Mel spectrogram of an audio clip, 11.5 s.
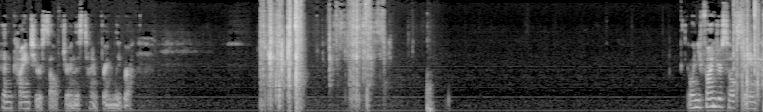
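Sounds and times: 
speech: 0.0 - 2.3, 10.4 - 11.4
After Tarot deck cards being shuffled and drawn: 3.9 - 5.9, 11.0 - 11.4.

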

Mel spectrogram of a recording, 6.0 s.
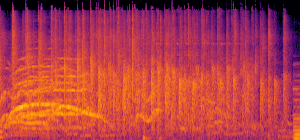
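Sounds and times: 
voices cheering: 0.0 - 4.5
crowd applauding: 0.0 - 5.9.

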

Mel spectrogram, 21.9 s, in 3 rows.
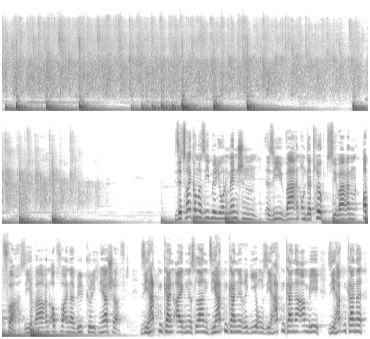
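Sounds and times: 
audience applause: 0.0 - 9.4
speech: 10.8 - 21.9.

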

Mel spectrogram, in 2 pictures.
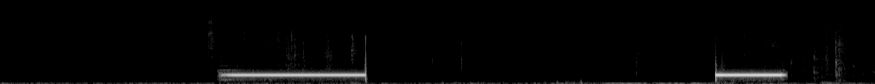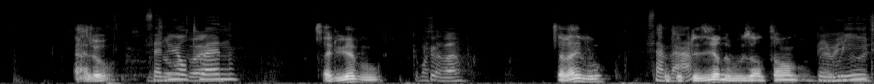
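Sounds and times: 
telephone ringback tone: 2.2 - 3.7, 7.2 - 7.9
speech: 9.7 - 11.2, 11.9 - 13.5, 14.3 - 17.4.

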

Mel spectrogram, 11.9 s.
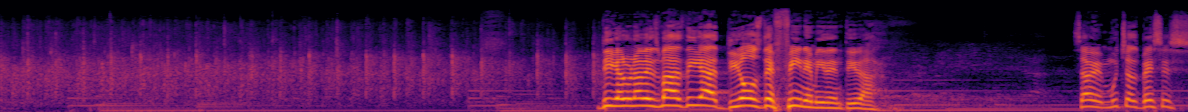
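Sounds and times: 
audience applause: 0.0 - 6.6
low sustained organ or keyboard chords: 0.0 - 11.8
speech: 6.0 - 8.9, 10.8 - 11.8.

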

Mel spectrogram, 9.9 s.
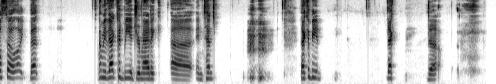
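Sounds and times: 
speech: 0.0 - 0.9, 2.0 - 5.3, 6.0 - 6.8, 7.7 - 9.6
person coughing: 4.9 - 5.5.

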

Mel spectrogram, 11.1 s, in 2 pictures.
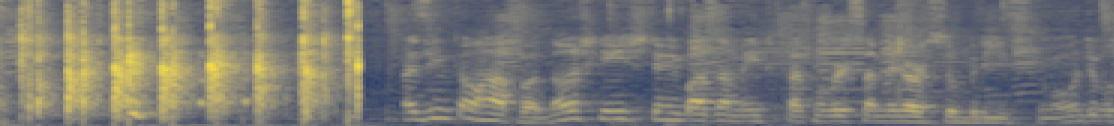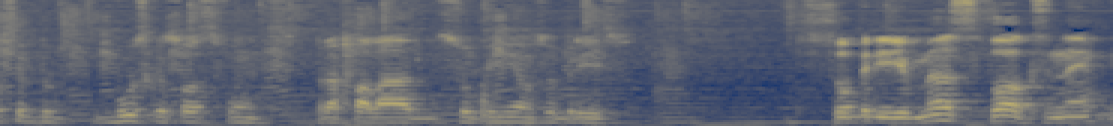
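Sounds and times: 
audience applause: 0.0 - 1.8
speech: 2.0 - 8.8, 9.7 - 11.1.

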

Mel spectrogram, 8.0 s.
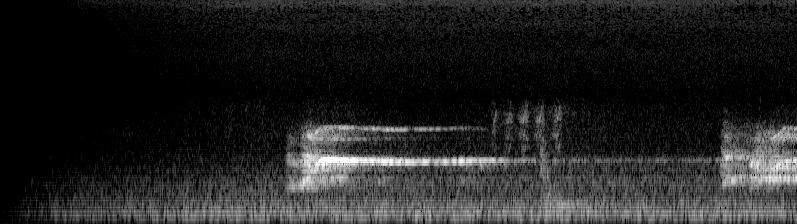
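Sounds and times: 
coyote howling: 2.9 - 5.2, 7.2 - 7.9
coyote yipping: 2.9 - 5.8.

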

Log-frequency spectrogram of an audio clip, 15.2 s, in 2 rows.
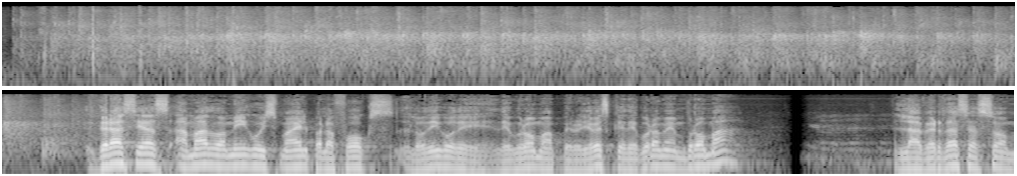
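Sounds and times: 
audience applause: 0.0 - 8.5
speech: 8.3 - 13.2, 14.3 - 15.1.

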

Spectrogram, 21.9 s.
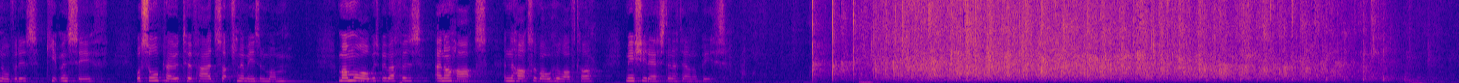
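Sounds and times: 
speech: 0.0 - 4.5, 5.1 - 11.0, 12.9 - 13.2
audience applause after a eulogy: 12.2 - 21.2.

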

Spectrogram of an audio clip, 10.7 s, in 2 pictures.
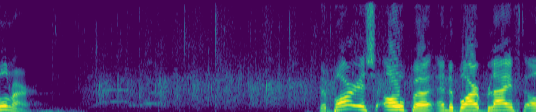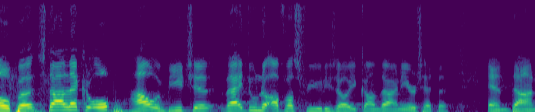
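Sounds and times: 
speech: 0.0 - 0.4, 3.2 - 10.7
audience applause: 0.7 - 5.8.

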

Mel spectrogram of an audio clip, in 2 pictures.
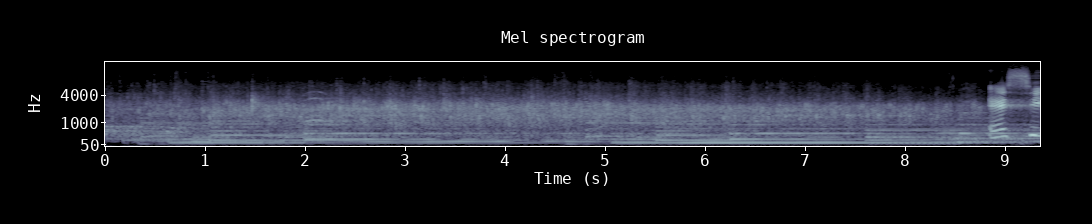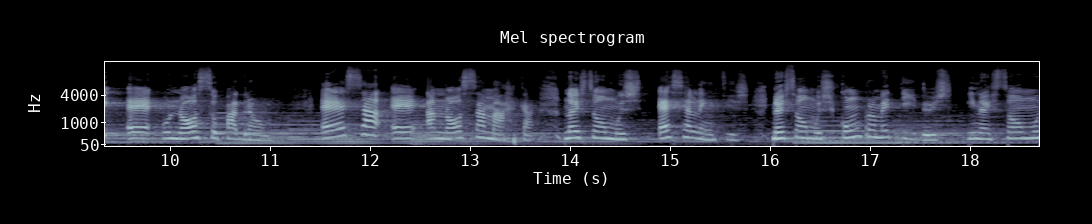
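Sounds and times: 
audience applause: 0.0 - 8.9
speech: 8.8 - 18.6.

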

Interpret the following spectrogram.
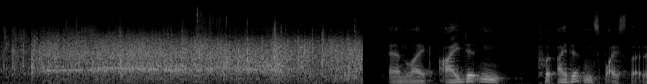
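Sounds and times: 
computer-generated applause: 0.0 - 3.6
speech: 4.0 - 6.4.

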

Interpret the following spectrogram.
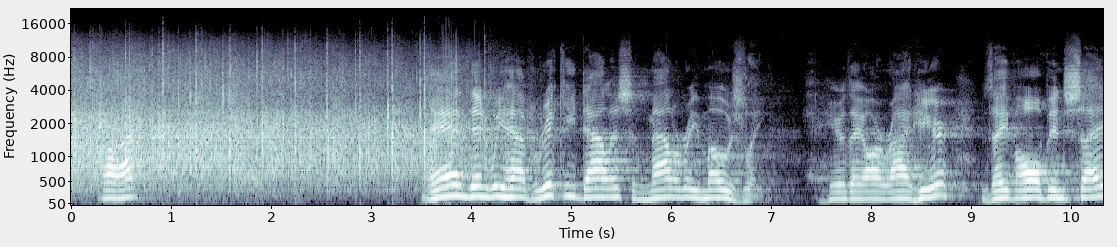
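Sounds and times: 
audience applause: 0.0 - 4.5
speech: 0.3 - 0.8, 3.5 - 7.0, 7.6 - 10.3.

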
